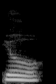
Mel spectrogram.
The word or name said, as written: ㅛ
